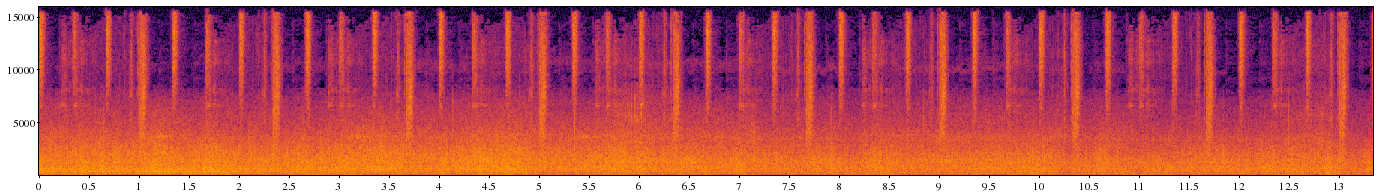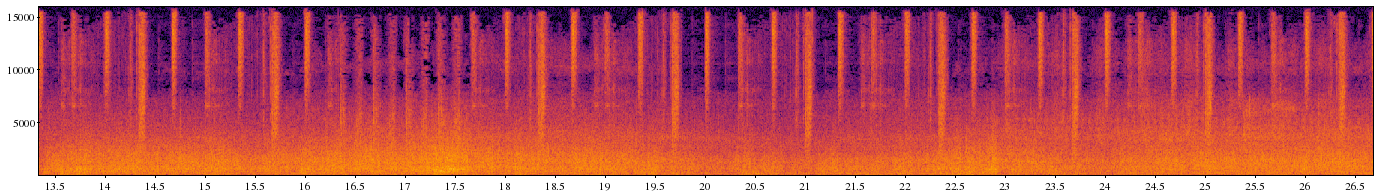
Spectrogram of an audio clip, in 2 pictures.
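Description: Wind blowing over the microphone: a steady rushing noise, with a faint low hum underneath.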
